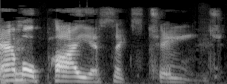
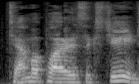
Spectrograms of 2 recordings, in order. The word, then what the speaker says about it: Tamalpais Exchange: Tamalpais Exchange. Tamalpais Exchange.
